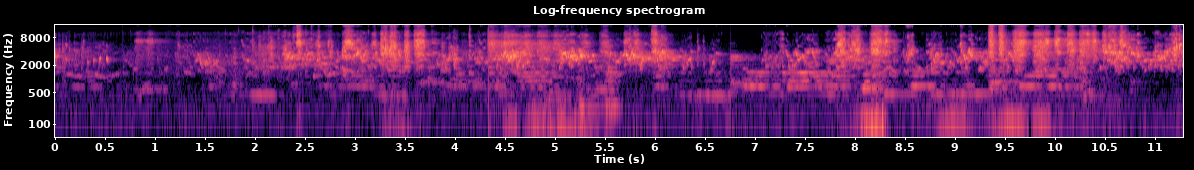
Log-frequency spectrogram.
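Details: Budgerigars chattering at morning feeding time, a continuous flock warble of high, buzzy chirps and squeaks, with a few soft low knocks.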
